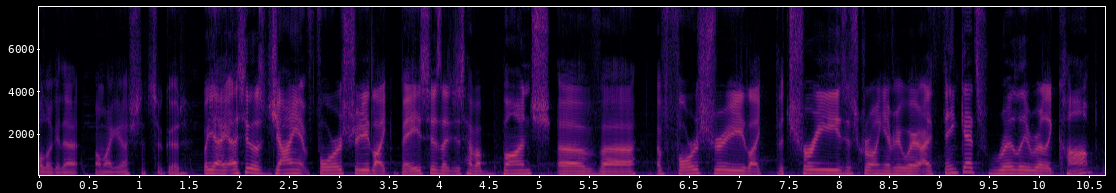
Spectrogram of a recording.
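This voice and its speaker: A young man talks through his farming game in a loose, rambling way, tripping over repeated words. His voice is bright and a little high for a man, and he sounds jittery from an energy drink. Soft music runs under his voice. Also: clean tone. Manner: rambling, stuttery, self-talk with repeated words. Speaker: gaming YouTuber. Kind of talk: casual gameplay commentary.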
